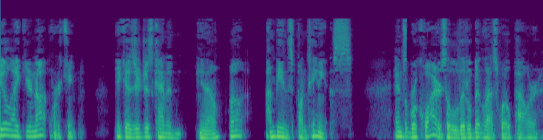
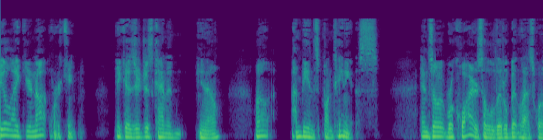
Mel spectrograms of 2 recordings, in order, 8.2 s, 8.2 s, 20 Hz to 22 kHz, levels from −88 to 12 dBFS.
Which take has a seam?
first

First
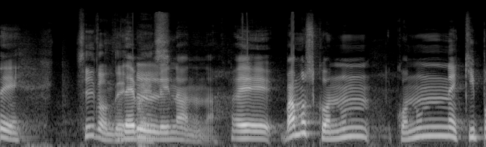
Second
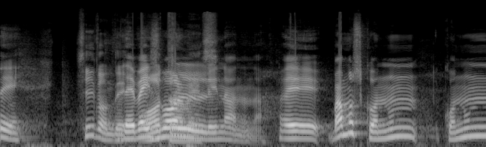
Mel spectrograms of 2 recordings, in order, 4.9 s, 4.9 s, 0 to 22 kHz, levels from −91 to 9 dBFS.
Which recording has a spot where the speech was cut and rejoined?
first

